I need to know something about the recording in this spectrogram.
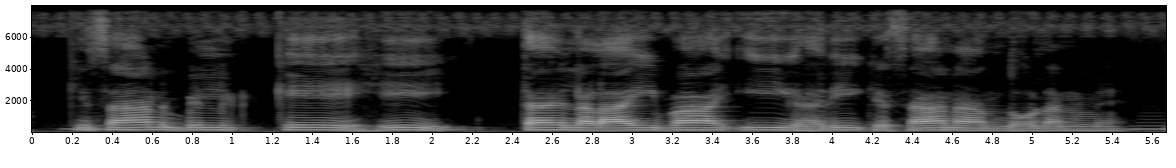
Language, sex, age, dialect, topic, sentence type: Bhojpuri, male, 36-40, Northern, agriculture, statement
